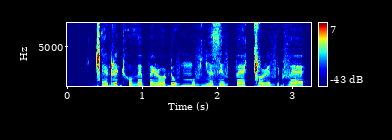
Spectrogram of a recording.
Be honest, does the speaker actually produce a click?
yes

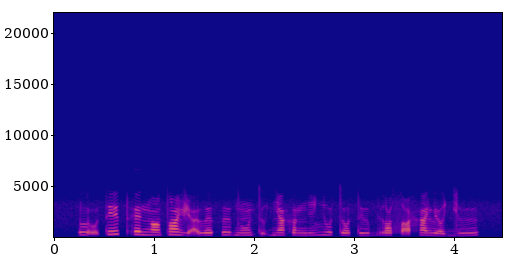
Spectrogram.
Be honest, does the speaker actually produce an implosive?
no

